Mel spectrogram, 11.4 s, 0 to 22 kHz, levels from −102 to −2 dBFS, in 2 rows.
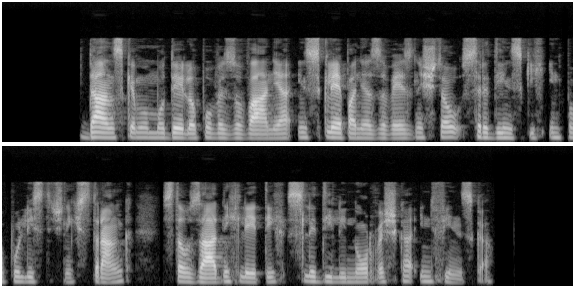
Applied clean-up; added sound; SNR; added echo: none; none; none; none.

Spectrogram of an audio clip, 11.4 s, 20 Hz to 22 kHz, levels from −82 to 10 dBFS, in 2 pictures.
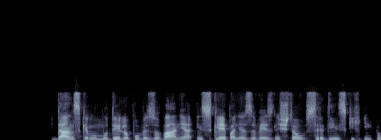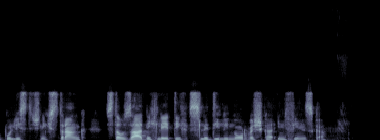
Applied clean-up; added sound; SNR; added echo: neural mask model Resemble Enhance denoiser.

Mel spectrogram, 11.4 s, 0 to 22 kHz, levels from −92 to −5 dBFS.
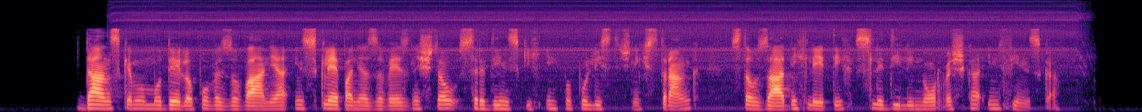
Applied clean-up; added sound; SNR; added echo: none; Domestic sounds, home sounds; 18 dB; none.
